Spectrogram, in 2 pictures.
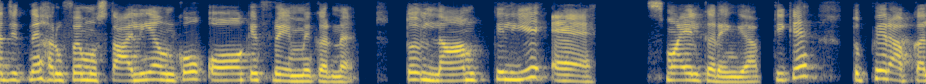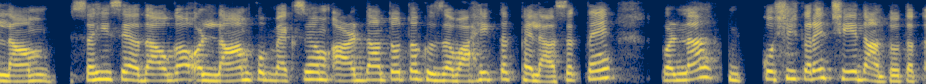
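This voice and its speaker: A woman with a slightly high voice leads a recitation lesson, patiently explaining each point and drawing out example words slowly. The recording is a little dull and lo-fi. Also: a bit bright. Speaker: Quran recitation teacher.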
